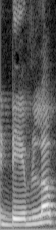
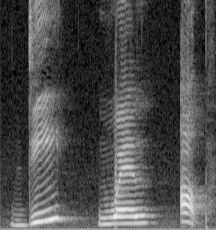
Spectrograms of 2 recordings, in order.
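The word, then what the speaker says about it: develop: जो प्रोनाउंसिएशन है, ध्यान से देखिएगा, यहां पर आपको कहना है डिवेलप, डी वेल अप, डिवेलप।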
